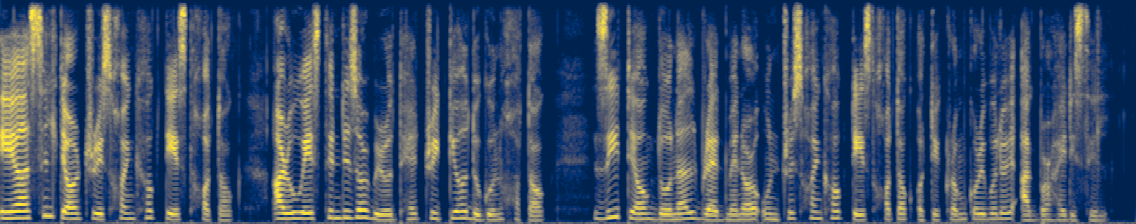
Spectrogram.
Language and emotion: Assamese, neutral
